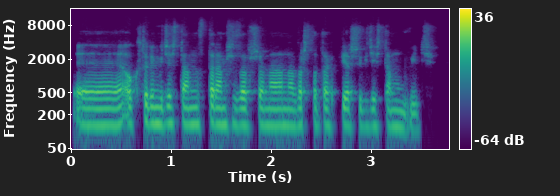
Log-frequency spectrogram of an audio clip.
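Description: A man who teaches improv, talking in a casual podcast chat, animated, swearing now and then and restarting his sentences. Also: medium pitch, normal speed.

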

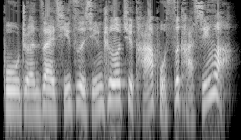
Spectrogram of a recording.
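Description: A woman's voice: fairly high pitch, wildly swooping pitch, extremely slow, breathy edge, pitched above the performer's own voice, full character voice. A woman playing an alarmed, scolding father in a children's story, with emphatic exclamations.

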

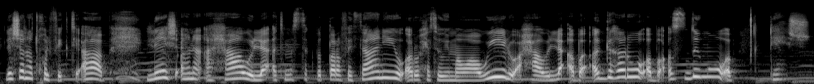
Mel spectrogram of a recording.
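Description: A woman giving a motivational self-help talk, animated and fond of rhetorical questions she answers herself. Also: on the high side, racing, faint music behind.

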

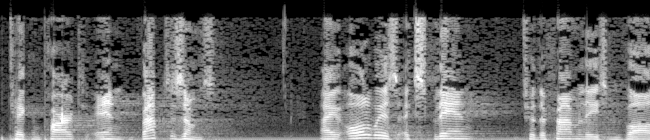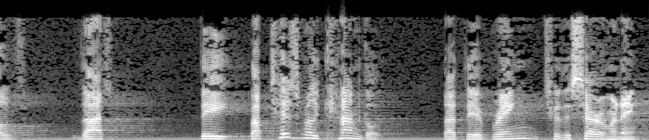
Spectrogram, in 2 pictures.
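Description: A priest reading the gospel and preaching at Mass in a slow, measured way, his voice ringing with cathedral echo. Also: high voice, sharp tone. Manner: slow, measured liturgical delivery. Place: large church. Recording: long church reverb.

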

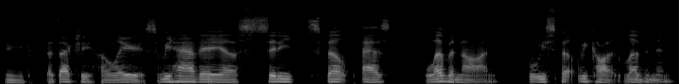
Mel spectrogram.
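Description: A man from Tennessee chats about football on a podcast, relaxed and easily amused. His mid-range voice sits in a dry, close recording with no room sound. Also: mid-range voice, normal speed, clean tone, dry recording. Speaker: podcast co-host. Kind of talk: casual sports chat.

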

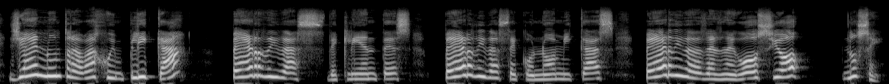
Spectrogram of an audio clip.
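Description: A woman's voice: sits high, a bit bright, no room sound, studio quality. A middle-aged woman with a Mexican accent, speaking to parents as a parenting educator in a conversational way with frequent tag questions. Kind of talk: talk to parents.

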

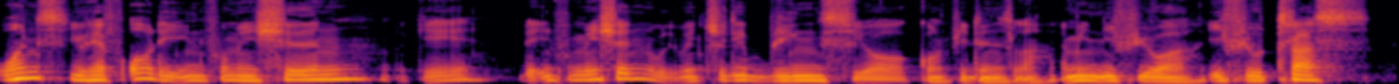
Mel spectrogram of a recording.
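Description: A man with a low, soft-edged, mellow voice talks in casual Singaporean Singlish. He gives advice conversationally as a guest, dropping in particles like lah and switching into Malay. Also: fairly quick. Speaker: podcast guest, small business owner.

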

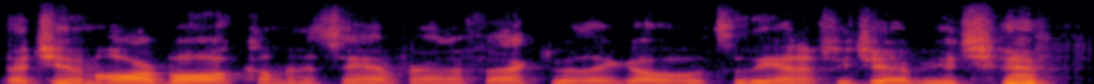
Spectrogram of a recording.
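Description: A man's voice: mid-range voice, steady tone, fast talker. Blunt bro-talking man, muffled lo-fi sound. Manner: bro-talk, blunt and profane, like a frat bro. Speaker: sports podcast co-host. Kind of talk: casual sports banter. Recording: muffled lo-fi audio.

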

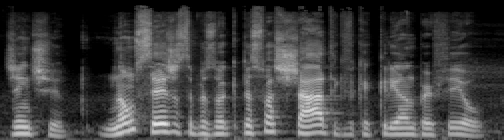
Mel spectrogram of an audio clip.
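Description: A man's voice: a little high, brisk, a bit bright. A man with a Brazilian Portuguese accent co-hosting a podcast in casual, playful chat, teasing his co-host.

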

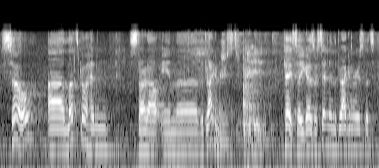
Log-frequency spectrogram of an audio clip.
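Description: A man narrating a tabletop game as game master, improvising in a halting way with pauses to think. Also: on the high side. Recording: echoey hall, muffled, loud background noise.

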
